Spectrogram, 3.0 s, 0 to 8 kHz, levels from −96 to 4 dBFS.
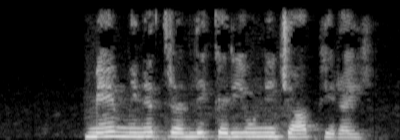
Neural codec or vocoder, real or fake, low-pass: none; real; 7.2 kHz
